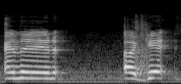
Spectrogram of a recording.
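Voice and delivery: ordinary talk, nothing marked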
